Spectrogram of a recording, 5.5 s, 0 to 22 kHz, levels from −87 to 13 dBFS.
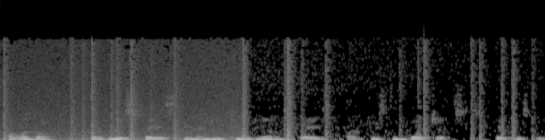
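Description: Overdone noise removal starts at 2.48 s, right after "and a", and runs to 5.45 s. Bands near the estimated room noise, about 12 dB under the speech, are cut hard, so the background drops and breaks up into twinkling specks.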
